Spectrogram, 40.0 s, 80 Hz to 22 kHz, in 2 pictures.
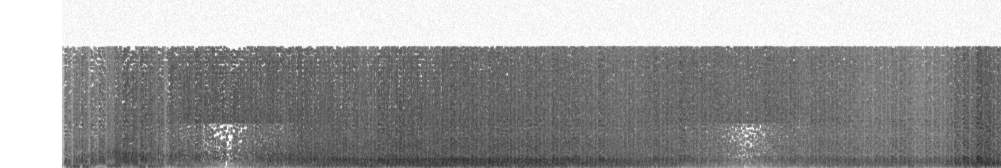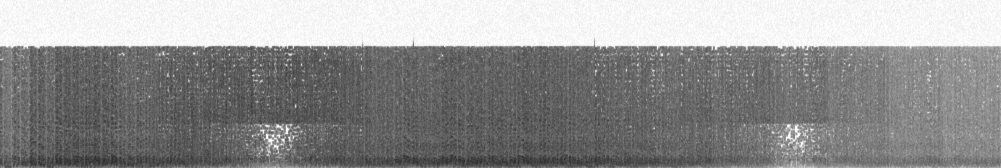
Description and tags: SYnth NoisesAI
A small collection of SYnthetic sounds of varying frequencies. Created with amSynth and several Ladspa, LV2 filters.
Hope you enjoy the sounds. I've tried to reduce the file sizes due to the low bandwidth of the server. I hope the quality doesn't diminish too much. Didn't seem too!
Anyhoo... Enjoy!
